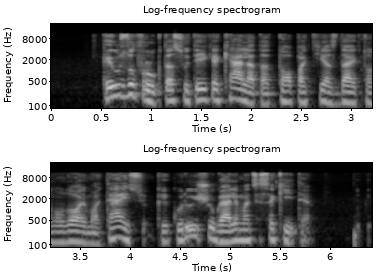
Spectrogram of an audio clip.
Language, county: Lithuanian, Vilnius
